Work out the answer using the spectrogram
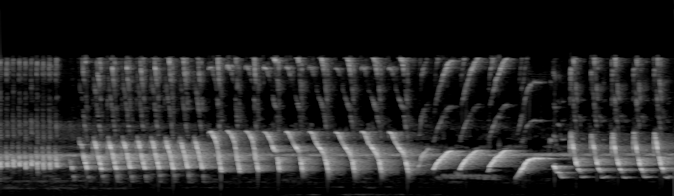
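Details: Canary lure song for birds that have stopped singing: a quick rattle gives way to strings of rapid downward-slurred notes, slowing and speeding, ending in a bright, clipped trill. High-pitched and continuous throughout.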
